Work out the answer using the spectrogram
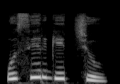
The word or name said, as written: ಉಸಿರ್ಗಿಚ್ಚು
